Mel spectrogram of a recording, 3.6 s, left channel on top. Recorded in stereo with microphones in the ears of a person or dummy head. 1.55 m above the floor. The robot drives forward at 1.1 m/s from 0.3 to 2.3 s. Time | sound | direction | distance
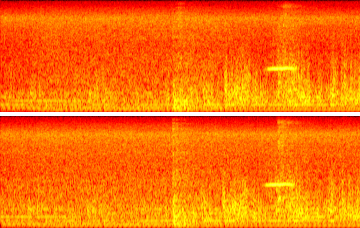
1.7 | an explosion | 55° right (ahead or behind) | 6.5 m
